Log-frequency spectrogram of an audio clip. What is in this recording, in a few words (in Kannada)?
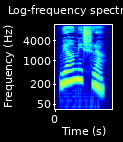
"ವ್ಯಾಮಿಶ್ರ", kannada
